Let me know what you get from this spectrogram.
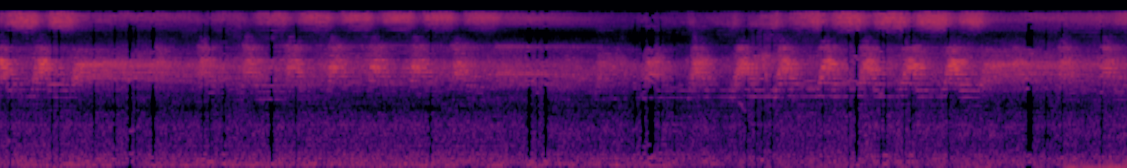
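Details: Cicadas singing together in the forest of Galsan Park, Mokdong, Yangcheon-gu, Seoul, in midsummer. High shrill buzzing comes in pulsing waves, rising and easing about twice a second, with faint clicks and a distant bird chirp.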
